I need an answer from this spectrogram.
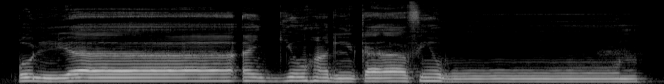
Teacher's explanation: را کو ایک الف کی مقدار کھینچ کر پڑھیں گے کیونکہ یہ مدہ ہے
